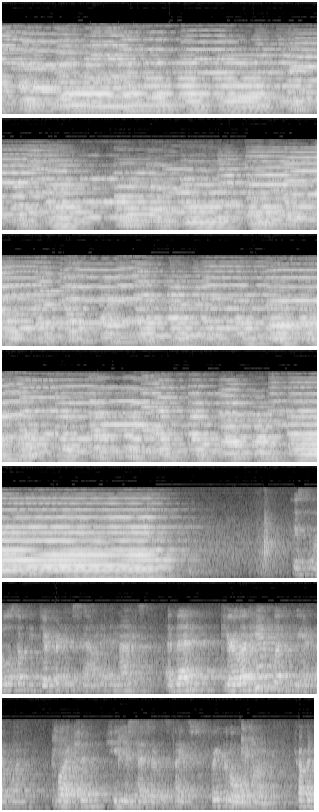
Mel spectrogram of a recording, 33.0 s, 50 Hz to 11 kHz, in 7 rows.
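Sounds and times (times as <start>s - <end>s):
organ playing processional: 0.0s - 21.9s.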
